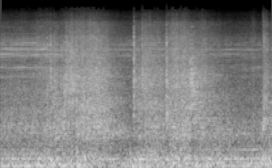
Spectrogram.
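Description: Walk-in cooler condensing unit running, a steady rush of condenser-fan air over a low compressor hum. A few light clicks of the louvered sheet-metal cover being handled come about halfway through and near the end.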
